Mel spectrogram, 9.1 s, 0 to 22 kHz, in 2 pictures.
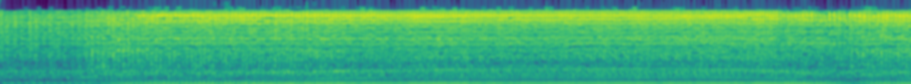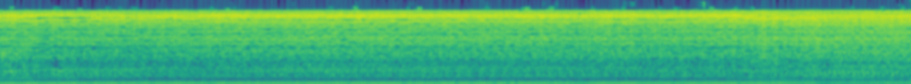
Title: Strange noise combustibile pump vw 2.0 tdi cr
